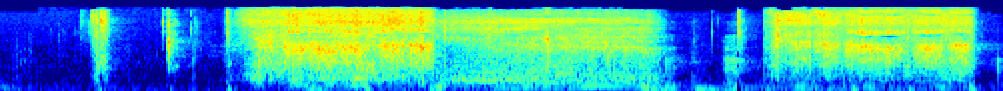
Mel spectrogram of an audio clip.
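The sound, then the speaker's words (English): Loud, open-mouthed chewing of pistachios by Zack Ryder: a couple of sharp clicks, then two long stretches of wet crunching and smacking with a brief pause between, and no talking. “He chews with his mouth wide open when he eats normal food.”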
